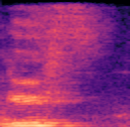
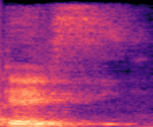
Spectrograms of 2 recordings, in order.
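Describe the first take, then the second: First: "goose" with the oo pushed forward; fronted London youth "goose"; fronted vowel. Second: Said in the usual way. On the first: Shown as a demonstration. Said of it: "So it comes, like, towards the front". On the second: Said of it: "instead of".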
